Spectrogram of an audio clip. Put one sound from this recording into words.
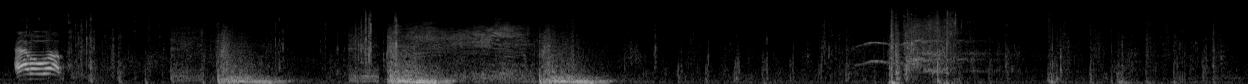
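Footsteps thud quickly as a game character runs.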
